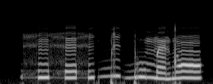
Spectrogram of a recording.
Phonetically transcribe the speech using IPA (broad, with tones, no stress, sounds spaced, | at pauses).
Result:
h ĩ˨ h e˨ h i˨˦ ɡ͡b i˦˨ ɡ͡b u˧ m ɛ̃˨ d ɔ̃˧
